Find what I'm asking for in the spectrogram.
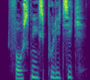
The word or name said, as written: forskningspolitik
